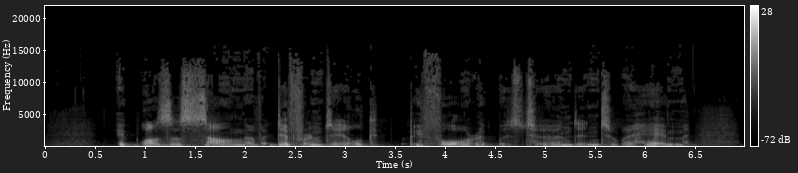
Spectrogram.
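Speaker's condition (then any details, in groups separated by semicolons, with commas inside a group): Spasmodic dystonia; affected voice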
